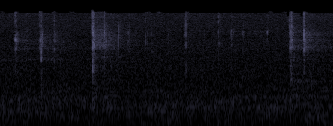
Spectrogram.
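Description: Faint computer keyboard typing: a few scattered keystrokes.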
